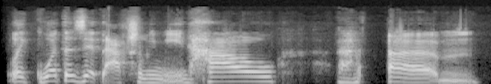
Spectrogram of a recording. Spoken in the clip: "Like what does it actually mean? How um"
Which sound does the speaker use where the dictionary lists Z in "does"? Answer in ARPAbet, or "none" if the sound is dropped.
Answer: Z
